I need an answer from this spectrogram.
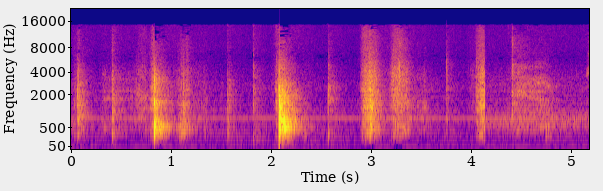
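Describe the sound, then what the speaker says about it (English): An onion roughly chopped with a knife on a board, a series of sharp, irregular close thuds and cuts, some louder than others, with no talk. "And just cut your onion up roughly"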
